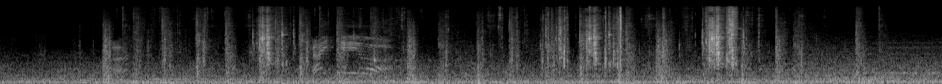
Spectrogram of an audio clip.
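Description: Footsteps crunch steadily on hard ground.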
